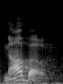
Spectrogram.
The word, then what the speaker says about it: NABO: NABO, as we pronounce it, is a clever acronym, or it tries to be.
